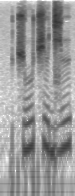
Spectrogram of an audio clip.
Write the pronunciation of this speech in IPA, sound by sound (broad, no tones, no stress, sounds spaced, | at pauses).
t͡ʃ u t͡ʃ ɨ d͡ʑ ɨ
